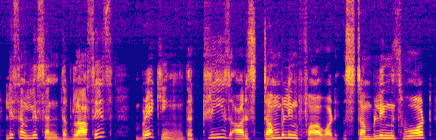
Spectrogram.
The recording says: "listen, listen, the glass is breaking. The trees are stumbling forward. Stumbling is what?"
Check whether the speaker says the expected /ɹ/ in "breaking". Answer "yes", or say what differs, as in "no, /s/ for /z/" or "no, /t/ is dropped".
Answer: yes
